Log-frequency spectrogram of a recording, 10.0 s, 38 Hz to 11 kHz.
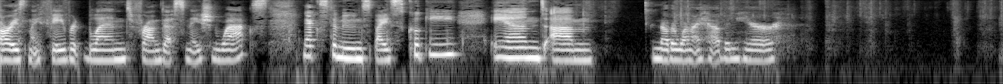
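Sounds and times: plastic packaging crinkling: 0:05.8 - 0:10.0.

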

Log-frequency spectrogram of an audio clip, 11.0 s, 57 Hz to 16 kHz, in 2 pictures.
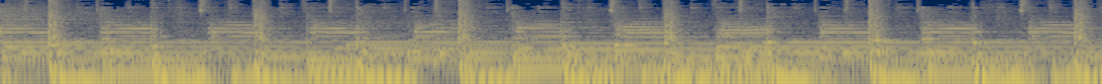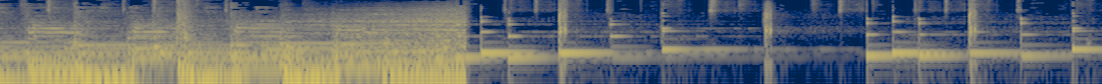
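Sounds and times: light clicking beat: 0:00.1 - 0:07.1.

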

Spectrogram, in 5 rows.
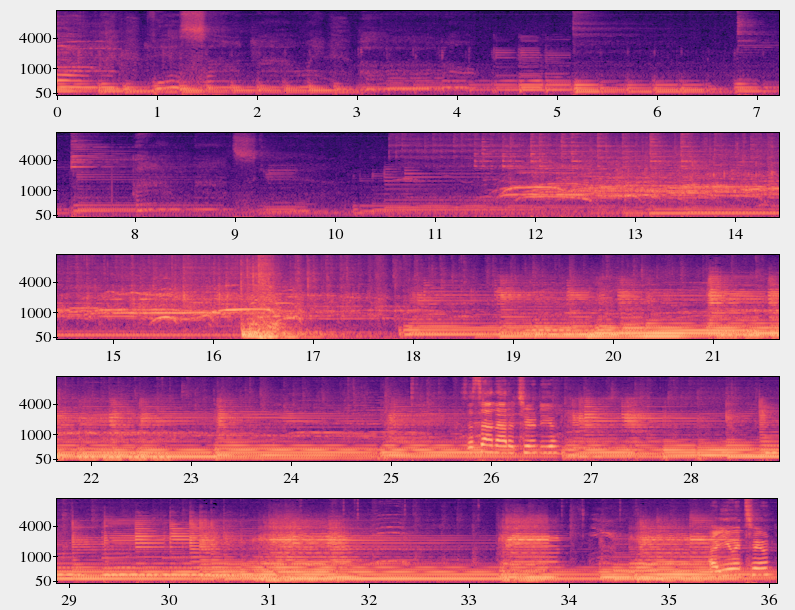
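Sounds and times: electric guitar chords: 0:00.0 - 0:36.0
electric guitar notes: 0:10.2 - 0:36.0
crowd cheering and screaming: 0:11.4 - 0:27.9, 0:30.9 - 0:32.8.

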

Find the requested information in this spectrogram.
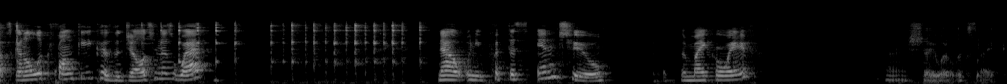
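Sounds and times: wire whisk clicking against glass jug: 0:01.3 - 0:04.4.

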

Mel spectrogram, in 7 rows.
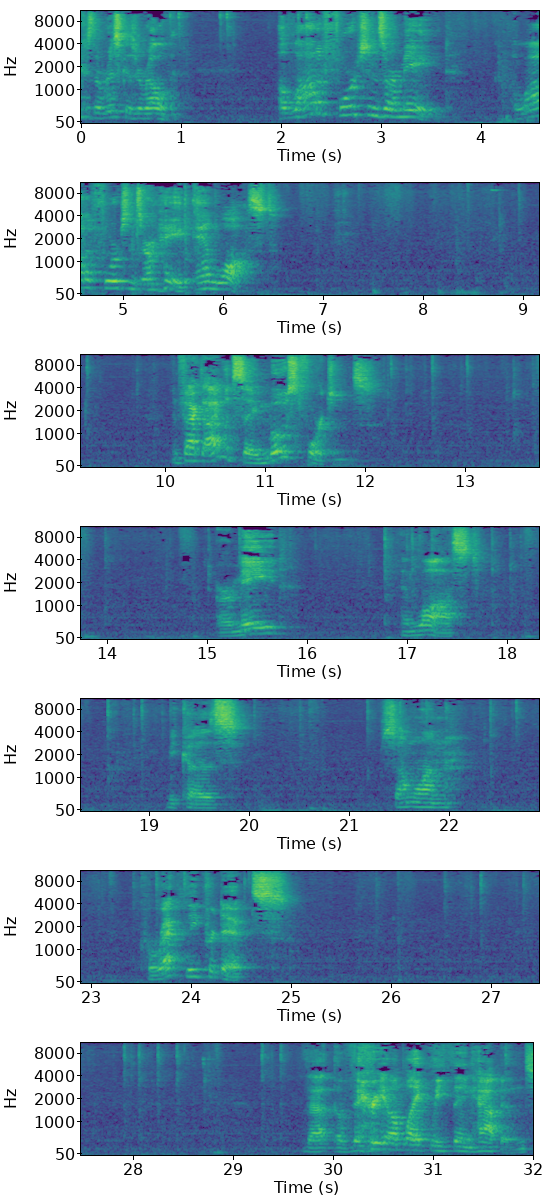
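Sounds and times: computer mouse clicking: 0:00.9 - 0:01.6, 0:12.2 - 0:15.1, 0:16.1 - 0:19.2, 0:22.3 - 0:24.0, 0:25.7 - 0:29.7
computer mouse clicks: 0:25.8 - 0:29.7.

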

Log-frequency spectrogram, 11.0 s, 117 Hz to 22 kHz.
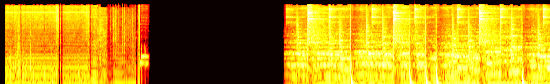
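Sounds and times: loud electric hum and buzz: 0:00.1 - 0:02.8.

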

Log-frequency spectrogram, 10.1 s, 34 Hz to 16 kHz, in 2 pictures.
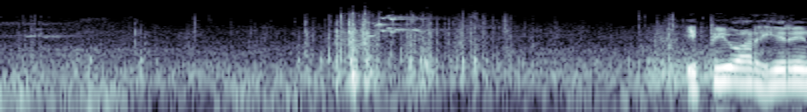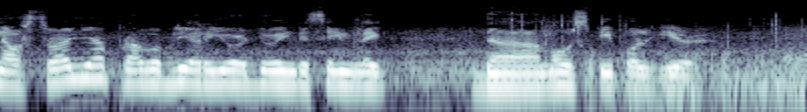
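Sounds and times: wind on microphone: 0:00.0 - 0:02.8, 0:08.6 - 0:10.0
bike rolling on paved road: 0:00.0 - 0:10.0.

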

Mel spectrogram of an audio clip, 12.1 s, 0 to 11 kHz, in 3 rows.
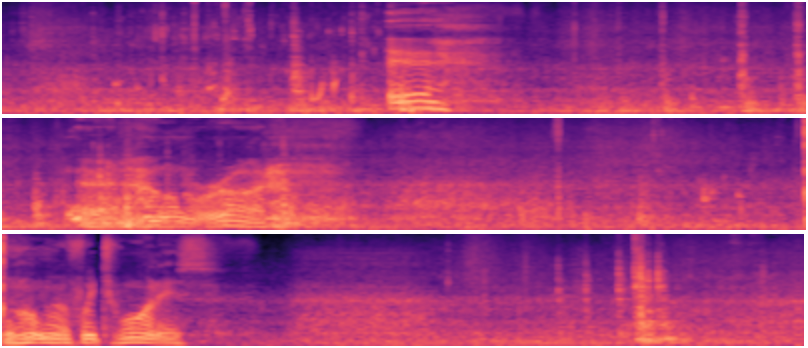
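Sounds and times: water noise: 0:00.0 - 0:12.0
wind: 0:00.0 - 0:12.0.

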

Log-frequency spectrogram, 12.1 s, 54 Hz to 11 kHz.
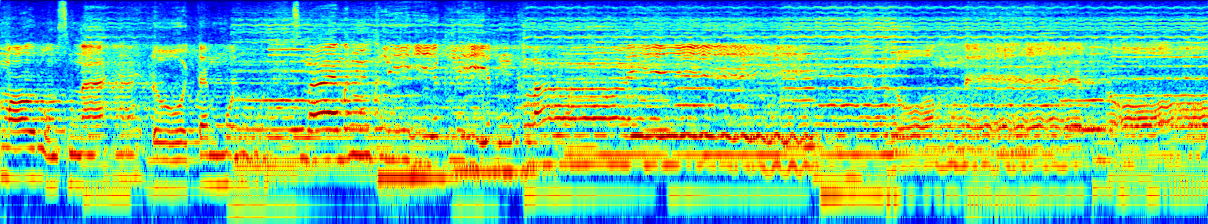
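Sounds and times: pop song with vibrato vocals: 0:00.0 - 0:12.0.

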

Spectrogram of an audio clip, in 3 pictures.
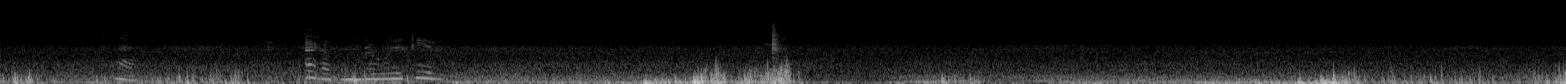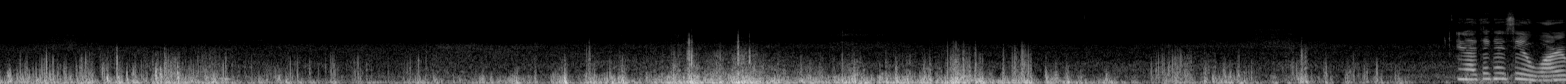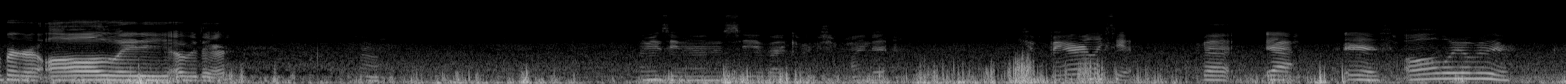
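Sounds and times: wind buffeting microphone: 0:00.0 - 0:46.9.

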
